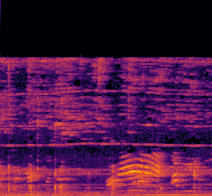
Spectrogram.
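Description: Children's voices at play, with one short, high-pitched call that rises and falls about a second in.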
